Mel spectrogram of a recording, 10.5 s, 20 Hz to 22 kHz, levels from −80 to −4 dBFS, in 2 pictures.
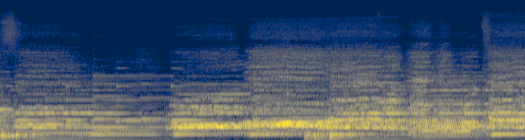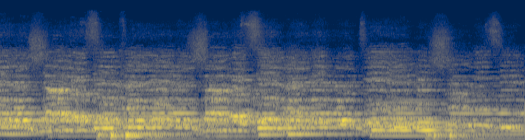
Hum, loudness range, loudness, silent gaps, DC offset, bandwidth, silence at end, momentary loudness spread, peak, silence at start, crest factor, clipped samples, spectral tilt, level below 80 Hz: none; 2 LU; -16 LUFS; none; under 0.1%; 13.5 kHz; 0 s; 10 LU; 0 dBFS; 0 s; 16 dB; under 0.1%; -7.5 dB/octave; -44 dBFS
